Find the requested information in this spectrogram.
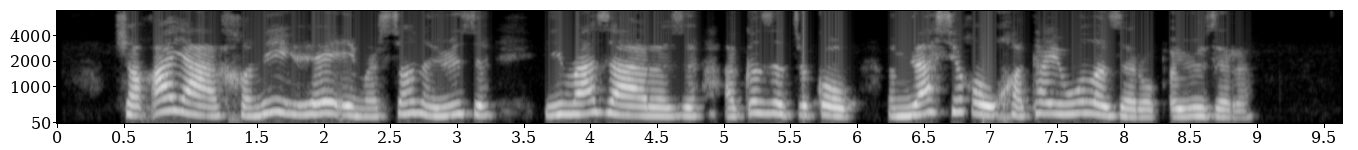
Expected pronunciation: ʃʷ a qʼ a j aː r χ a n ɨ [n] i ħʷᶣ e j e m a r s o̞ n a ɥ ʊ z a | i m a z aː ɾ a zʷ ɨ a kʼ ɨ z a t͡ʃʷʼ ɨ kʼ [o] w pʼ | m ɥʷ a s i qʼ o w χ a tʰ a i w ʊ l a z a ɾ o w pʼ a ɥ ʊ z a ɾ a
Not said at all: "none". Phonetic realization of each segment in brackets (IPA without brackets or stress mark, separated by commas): none, o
